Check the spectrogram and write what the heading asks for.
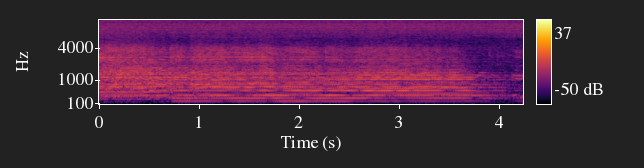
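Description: Amateur rock band playing live, loud: a held chord rings on steadily, then drops in level near the end.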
